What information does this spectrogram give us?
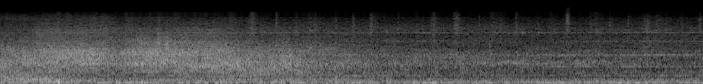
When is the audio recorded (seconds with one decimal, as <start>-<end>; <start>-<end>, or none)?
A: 0.0-1.3; 5.5-7.0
